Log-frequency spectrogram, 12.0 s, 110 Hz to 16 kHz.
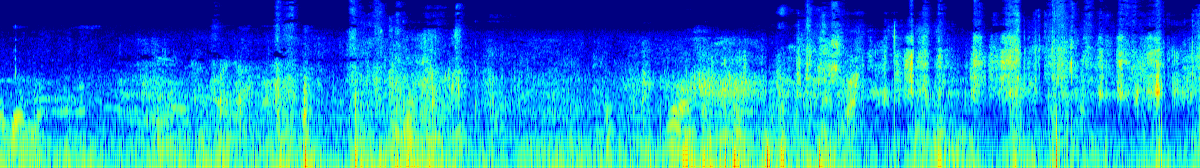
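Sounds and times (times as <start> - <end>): leaves rustling: 1.2 - 12.0.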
